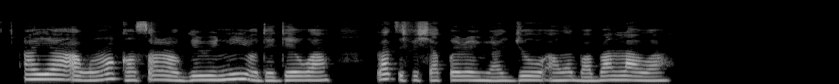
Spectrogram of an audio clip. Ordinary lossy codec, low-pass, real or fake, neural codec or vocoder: none; none; real; none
